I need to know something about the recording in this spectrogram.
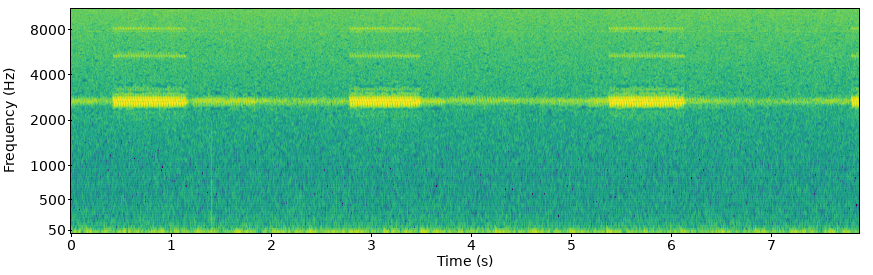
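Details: Summer-night cricket captured on a Zoom H5 recorder, giving shrill sustained pulses of roughly three-quarters of a second, repeating every two to three seconds, with a thin continuous whine between them and soft low rumble underneath.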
